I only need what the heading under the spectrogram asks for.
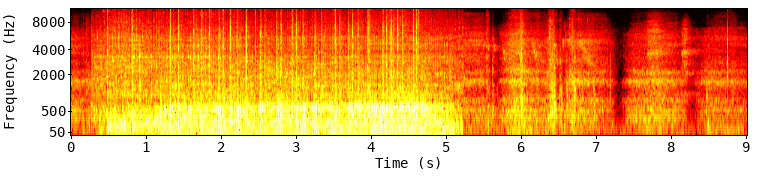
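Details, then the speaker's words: Old pedal-start moped, 15 years owned; catches and sputters unevenly, then dies; owner suspects not enough fuel and pumps more; hard starting. "Sounds [snorts] like it's not getting enough fuel. So, I'll just try and pump some more."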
